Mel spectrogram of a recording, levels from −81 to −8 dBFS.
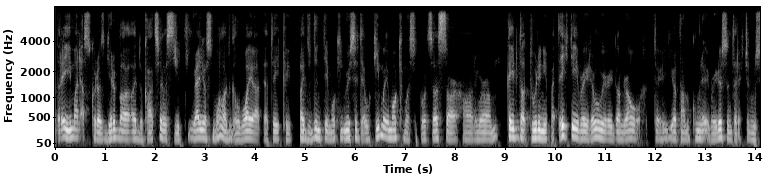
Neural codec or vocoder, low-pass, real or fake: codec, 24 kHz, 0.9 kbps, WavTokenizer, small release; 7.2 kHz; fake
